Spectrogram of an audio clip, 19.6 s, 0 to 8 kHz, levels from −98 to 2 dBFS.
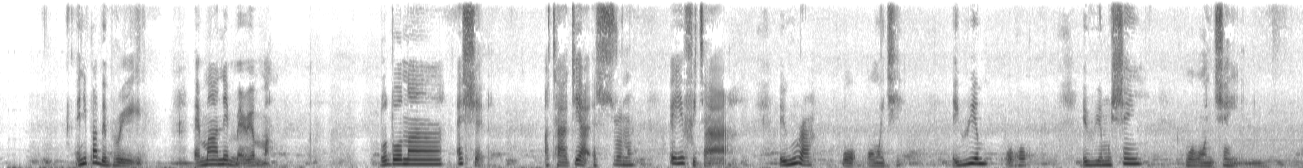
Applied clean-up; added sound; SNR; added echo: none; none; none; none.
